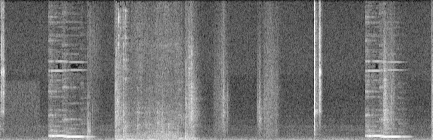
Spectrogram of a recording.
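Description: An elevator chime dings in two tones.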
